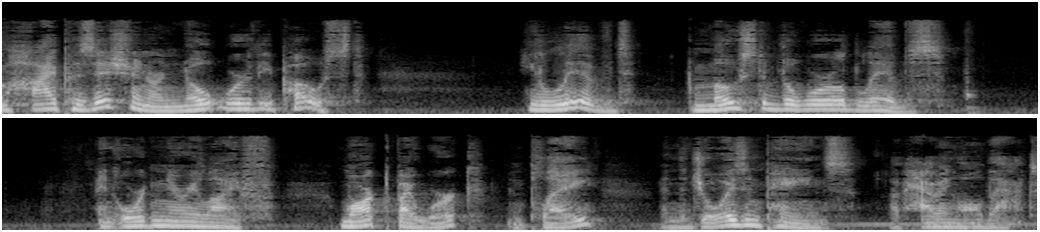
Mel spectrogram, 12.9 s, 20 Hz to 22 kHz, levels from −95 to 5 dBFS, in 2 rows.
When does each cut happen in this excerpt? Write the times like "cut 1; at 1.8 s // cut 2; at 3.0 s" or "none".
cut 1; at 4.3 s // cut 2; at 10.5 s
